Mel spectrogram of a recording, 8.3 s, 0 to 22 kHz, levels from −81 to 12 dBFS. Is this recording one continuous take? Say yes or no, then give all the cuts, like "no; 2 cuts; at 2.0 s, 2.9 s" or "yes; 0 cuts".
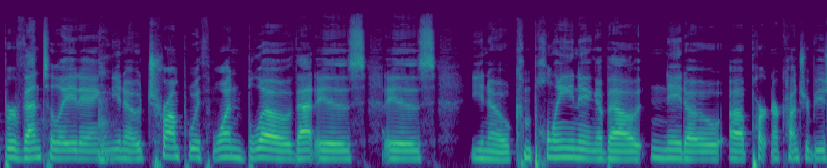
no; 1 cut; at 3.8 s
